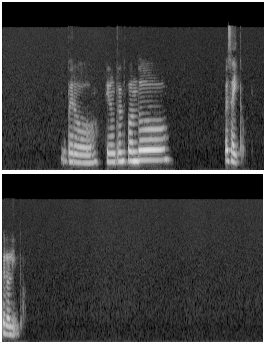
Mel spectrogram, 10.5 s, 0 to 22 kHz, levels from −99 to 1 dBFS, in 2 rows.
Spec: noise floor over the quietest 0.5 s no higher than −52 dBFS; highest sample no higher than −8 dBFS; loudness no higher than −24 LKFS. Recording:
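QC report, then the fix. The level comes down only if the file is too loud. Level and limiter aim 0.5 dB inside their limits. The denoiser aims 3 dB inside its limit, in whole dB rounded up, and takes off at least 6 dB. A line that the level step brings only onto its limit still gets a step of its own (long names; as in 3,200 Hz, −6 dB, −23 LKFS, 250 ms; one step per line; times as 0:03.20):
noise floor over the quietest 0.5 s −61 dBFS: in spec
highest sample −6.5 dBFS: out of spec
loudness −22.5 LKFS: out of spec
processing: level −2 dB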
